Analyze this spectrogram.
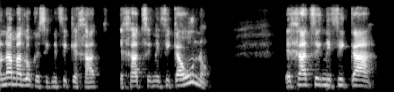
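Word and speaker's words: אחד: de decirlo, que es Ejat. La Het, que vale 8, significa que tenemos que pronunciar la Het en 8 segundos. Ese es como se debe de decir.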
